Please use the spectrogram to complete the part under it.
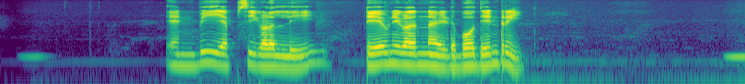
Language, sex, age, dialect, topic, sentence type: Kannada, male, 36-40, Dharwad Kannada, banking, question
